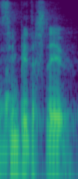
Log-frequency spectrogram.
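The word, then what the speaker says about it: Sint-Pieters-Leeuw: I was reading up about your hometown, Sint-Pietersloo, is that right? Sint-Pietersloo. That's how you pronounce it.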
